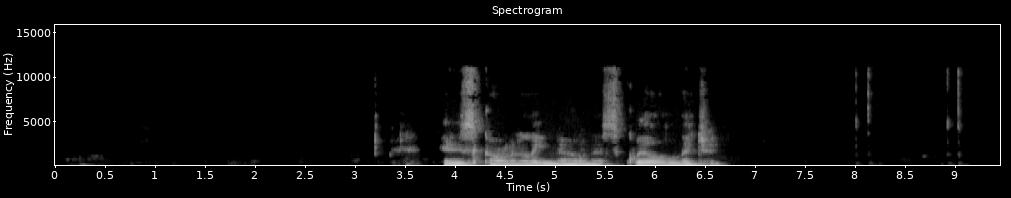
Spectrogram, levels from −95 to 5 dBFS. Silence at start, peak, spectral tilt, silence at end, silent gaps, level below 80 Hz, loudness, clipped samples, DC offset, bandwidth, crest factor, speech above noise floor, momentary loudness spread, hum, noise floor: 3.5 s; -14 dBFS; -6.5 dB/octave; 2.8 s; none; -72 dBFS; -27 LUFS; under 0.1%; under 0.1%; 11.5 kHz; 18 dB; over 64 dB; 10 LU; none; under -90 dBFS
